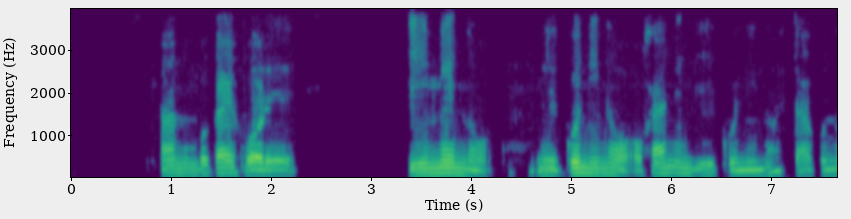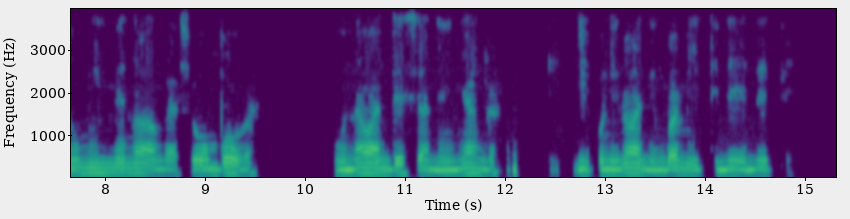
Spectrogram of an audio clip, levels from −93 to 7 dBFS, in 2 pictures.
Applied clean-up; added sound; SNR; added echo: none; none; none; none.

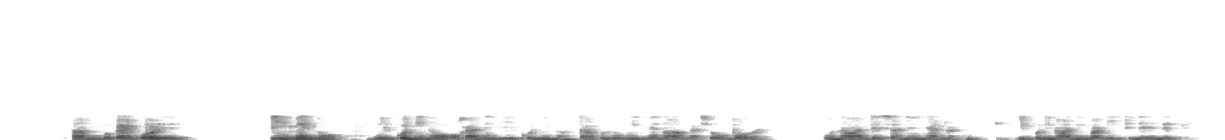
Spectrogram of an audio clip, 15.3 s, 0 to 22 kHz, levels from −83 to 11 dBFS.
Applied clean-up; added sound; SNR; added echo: none; none; none; reverberation time 0.3 s.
